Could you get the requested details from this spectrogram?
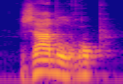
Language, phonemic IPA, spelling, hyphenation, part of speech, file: Dutch, /ˈzaː.dəlˌrɔp/, zadelrob, za‧del‧rob, noun, Nl-zadelrob.ogg
- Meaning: harp seal, saddleback seal (Pagophilus groenlandicus)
